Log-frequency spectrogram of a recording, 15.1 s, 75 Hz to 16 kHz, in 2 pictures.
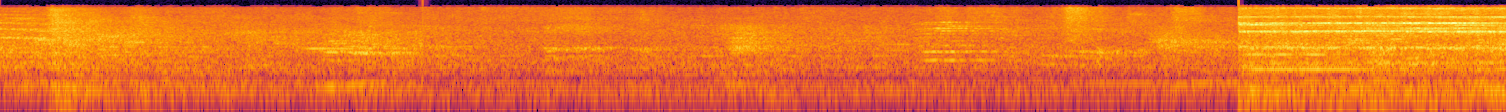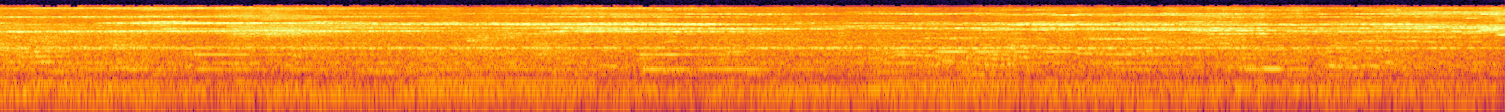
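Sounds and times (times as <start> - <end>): train rumble: 6.2 - 15.0
train wheels squealing: 6.2 - 15.0.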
